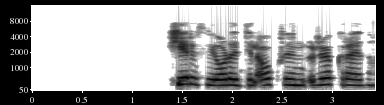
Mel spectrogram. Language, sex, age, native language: Icelandic, female, 30-39, Icelandic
